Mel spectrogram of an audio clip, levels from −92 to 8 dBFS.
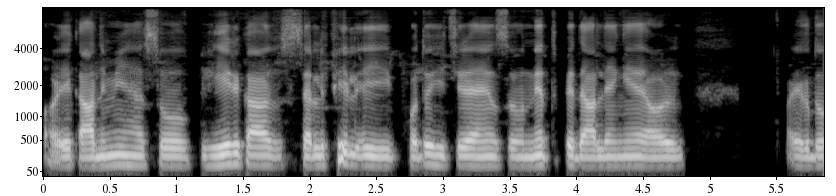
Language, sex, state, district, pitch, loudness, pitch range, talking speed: Hindi, male, Bihar, Darbhanga, 120 Hz, -16 LUFS, 120-125 Hz, 215 wpm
